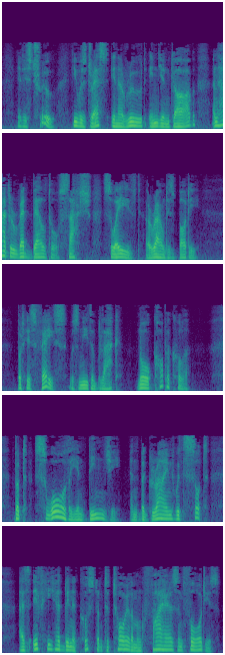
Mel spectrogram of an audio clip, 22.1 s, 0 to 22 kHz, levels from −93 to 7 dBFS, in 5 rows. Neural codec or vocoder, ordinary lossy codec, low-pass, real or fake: codec, 16 kHz in and 24 kHz out, 0.6 kbps, FocalCodec, streaming, 2048 codes; MP3, 24 kbps; 7.2 kHz; fake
